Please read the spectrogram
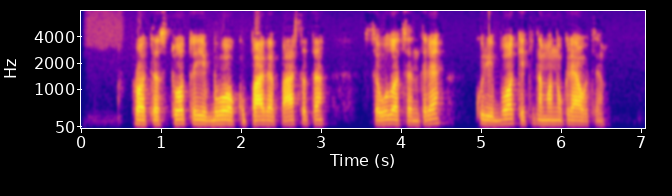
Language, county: Lithuanian, Vilnius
